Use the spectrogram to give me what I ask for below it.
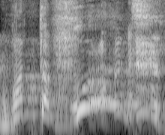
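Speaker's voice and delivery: very high, drawn-out retold disbelief; incredulous outburst. Storyteller replies to guard's crude question, incredulous. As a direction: squeal it slowly in comic disbelief, near laughing.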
